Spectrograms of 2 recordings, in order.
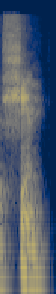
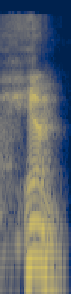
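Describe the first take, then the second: First: The word begins with a sh sound. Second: The word begins with a rasping throat sound. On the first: The speaker calls it wrong. "não se fala Shem" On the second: The speaker calls it right. "O C H não tem som de sh, tem som de r"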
